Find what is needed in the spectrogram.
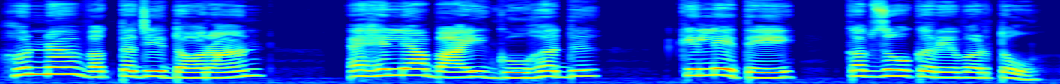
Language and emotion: Sindhi, neutral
